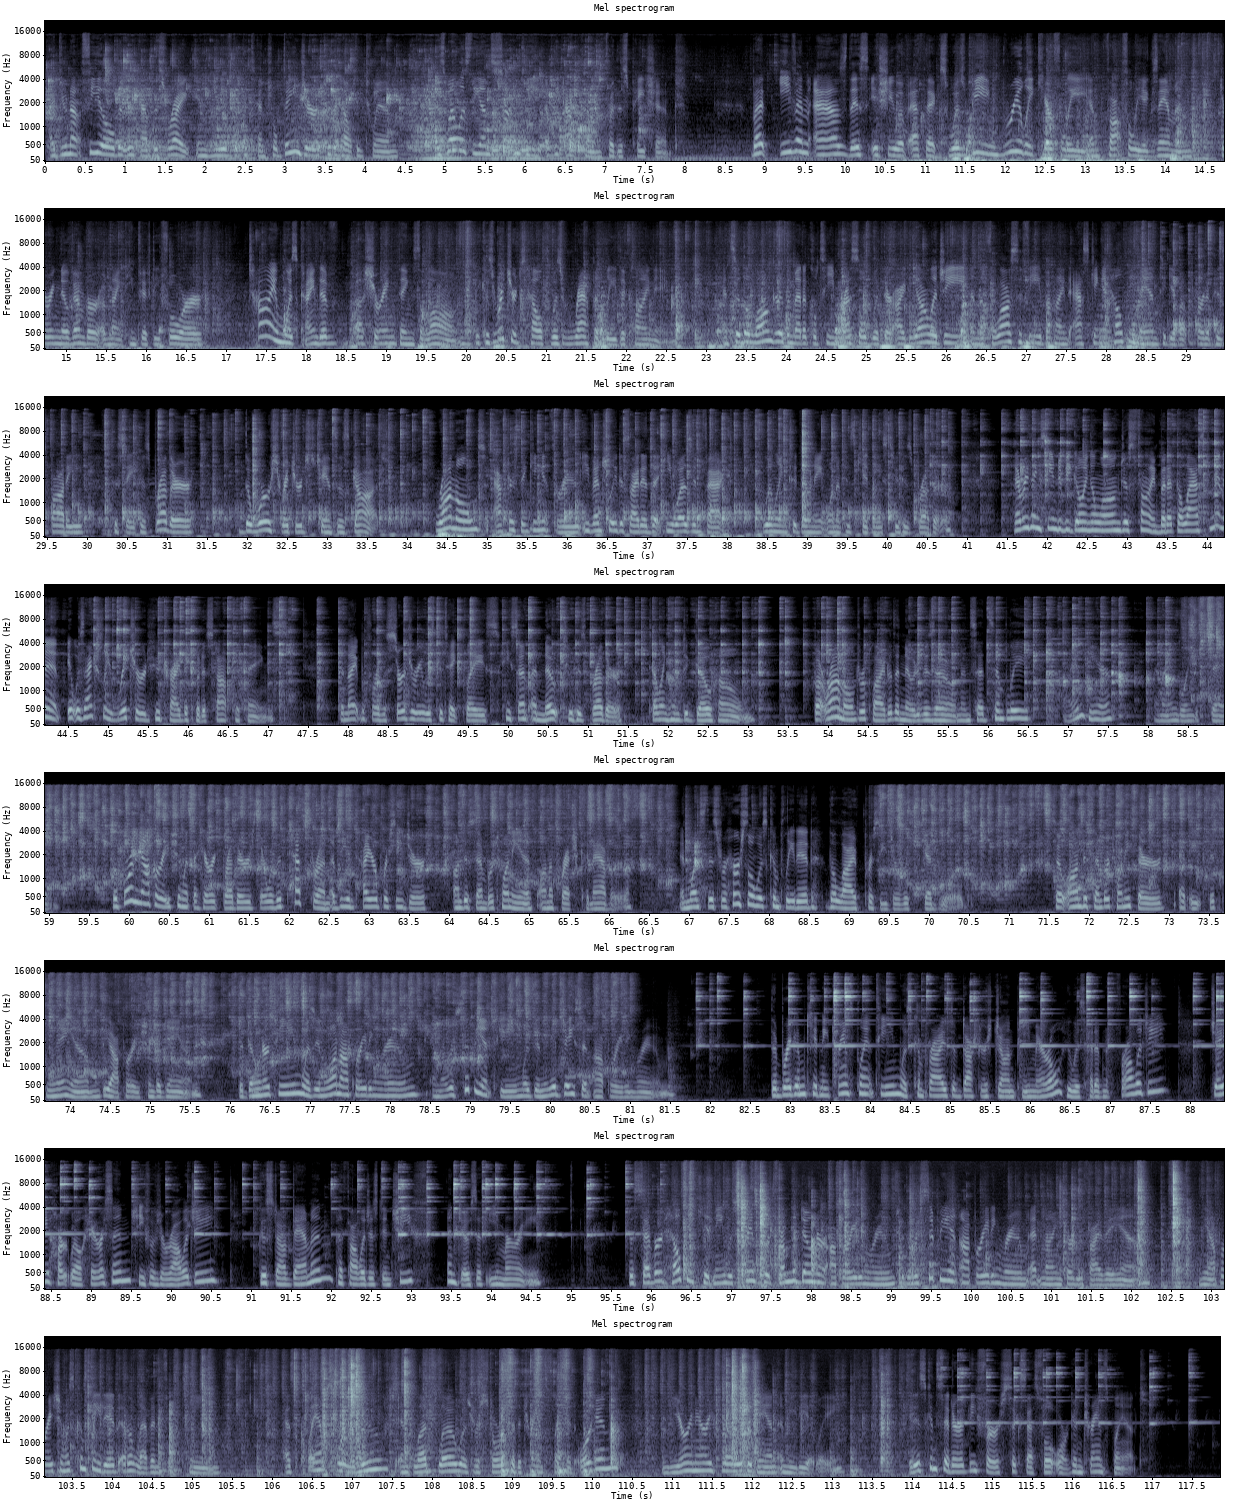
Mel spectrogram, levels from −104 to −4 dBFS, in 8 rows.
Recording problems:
household noises; very loud; throughout; 4 dB above the speech

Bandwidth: 15 kHz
